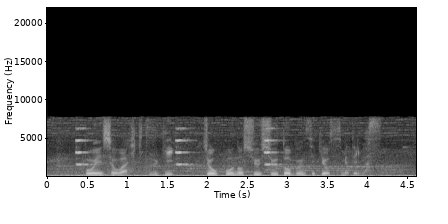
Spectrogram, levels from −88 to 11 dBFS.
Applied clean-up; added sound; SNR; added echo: none; Insect + Bowed string instrument; 1 dB; none.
